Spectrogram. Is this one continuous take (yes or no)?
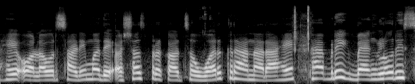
no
